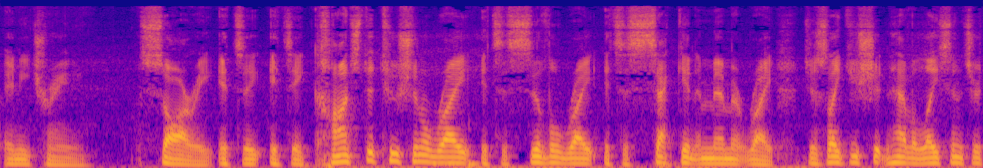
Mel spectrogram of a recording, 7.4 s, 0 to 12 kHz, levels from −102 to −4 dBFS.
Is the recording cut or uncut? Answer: uncut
